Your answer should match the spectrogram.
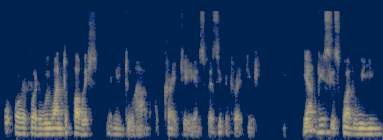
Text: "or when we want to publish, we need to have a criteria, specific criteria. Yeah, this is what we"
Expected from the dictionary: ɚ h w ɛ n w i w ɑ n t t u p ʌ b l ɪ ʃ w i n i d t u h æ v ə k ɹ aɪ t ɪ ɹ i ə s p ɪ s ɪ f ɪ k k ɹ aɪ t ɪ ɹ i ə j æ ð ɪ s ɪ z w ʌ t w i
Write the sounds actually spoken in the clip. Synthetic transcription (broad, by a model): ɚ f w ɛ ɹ w i w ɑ n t t u p ʌ b l ɪ ʃ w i n i d t u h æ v ə k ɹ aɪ t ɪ ɹ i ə s p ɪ s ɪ f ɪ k k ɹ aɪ t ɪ ɹ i j æ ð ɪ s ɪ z w ʌ t w i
